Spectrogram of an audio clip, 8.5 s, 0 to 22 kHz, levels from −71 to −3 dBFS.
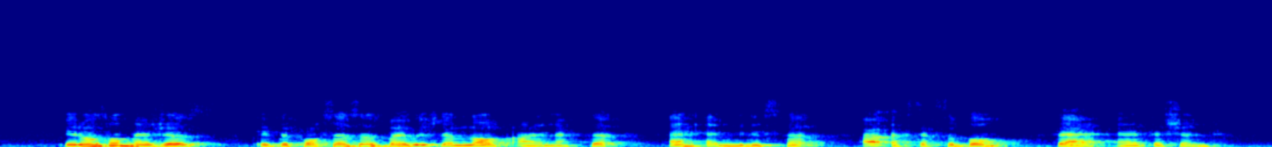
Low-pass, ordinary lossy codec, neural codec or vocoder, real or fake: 7.2 kHz; none; codec, 16 kHz, 4 kbps, FunCodec, trained on Chinese and English, 50 frames a second; fake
